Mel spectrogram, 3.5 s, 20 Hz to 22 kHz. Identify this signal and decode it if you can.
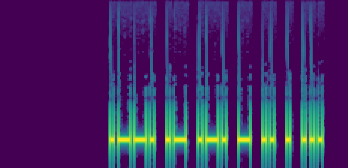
Morse code, heard as a keyed tone, about 28 wpm, 700 Hz. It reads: PARTIES
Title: ES:S Suffix - Top 100 Words with Base Words 30wpm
